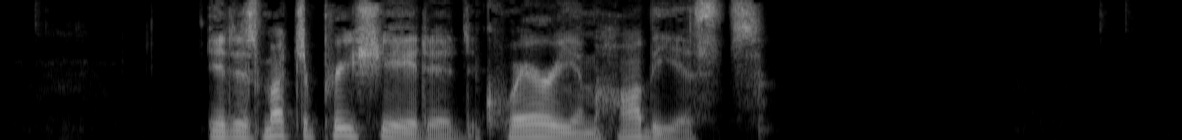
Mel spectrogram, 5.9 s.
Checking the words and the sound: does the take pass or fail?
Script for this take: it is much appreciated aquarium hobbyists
pass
